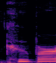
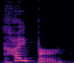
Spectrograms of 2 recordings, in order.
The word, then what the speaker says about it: Kuiper: And I thought it was Cooper, and then I saw it on Jeopardy, and he pronounced it Kuiper.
